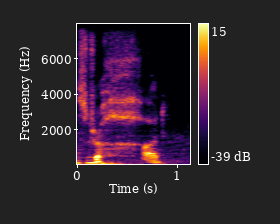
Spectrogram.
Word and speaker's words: Strahd: You gotta get that H pronounced. Mm-hmm. Strahd. – Yes. – You gotta when you say it. Yeah, you got the hocking. It's got to happen.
